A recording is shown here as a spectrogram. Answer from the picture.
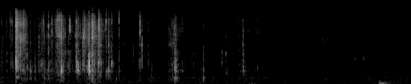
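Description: Foil wrapper of a trading card pack being torn open and crinkled by hand. The crackling is densest in the first second, thins out over the next second and a half, then stops.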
